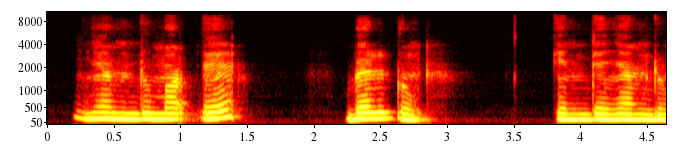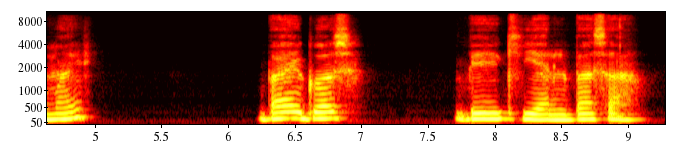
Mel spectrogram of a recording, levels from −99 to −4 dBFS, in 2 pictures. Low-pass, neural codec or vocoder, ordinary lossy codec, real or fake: 9.9 kHz; vocoder, 44.1 kHz, 128 mel bands, Pupu-Vocoder; none; fake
